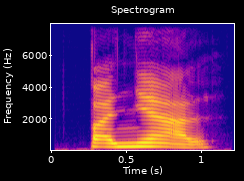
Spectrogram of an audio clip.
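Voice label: "panal", slow, female, Spanish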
